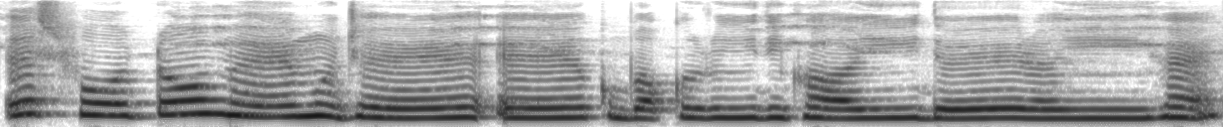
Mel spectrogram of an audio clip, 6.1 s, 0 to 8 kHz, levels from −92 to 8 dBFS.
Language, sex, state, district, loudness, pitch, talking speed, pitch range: Hindi, female, Madhya Pradesh, Umaria, -11 LUFS, 230 Hz, 100 wpm, 220-265 Hz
